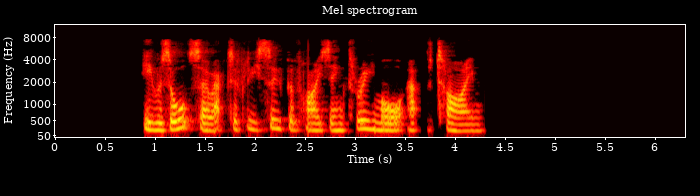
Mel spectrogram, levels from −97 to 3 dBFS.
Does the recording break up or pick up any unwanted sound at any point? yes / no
no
